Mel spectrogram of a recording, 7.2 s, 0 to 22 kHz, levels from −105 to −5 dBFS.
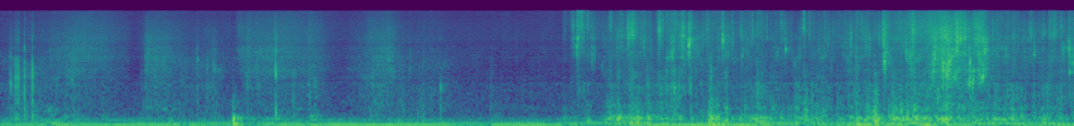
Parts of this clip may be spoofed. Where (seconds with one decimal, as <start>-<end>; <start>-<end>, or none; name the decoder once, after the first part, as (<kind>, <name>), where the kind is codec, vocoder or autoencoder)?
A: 0.0-7.2 (autoencoder, DAC-VAE)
